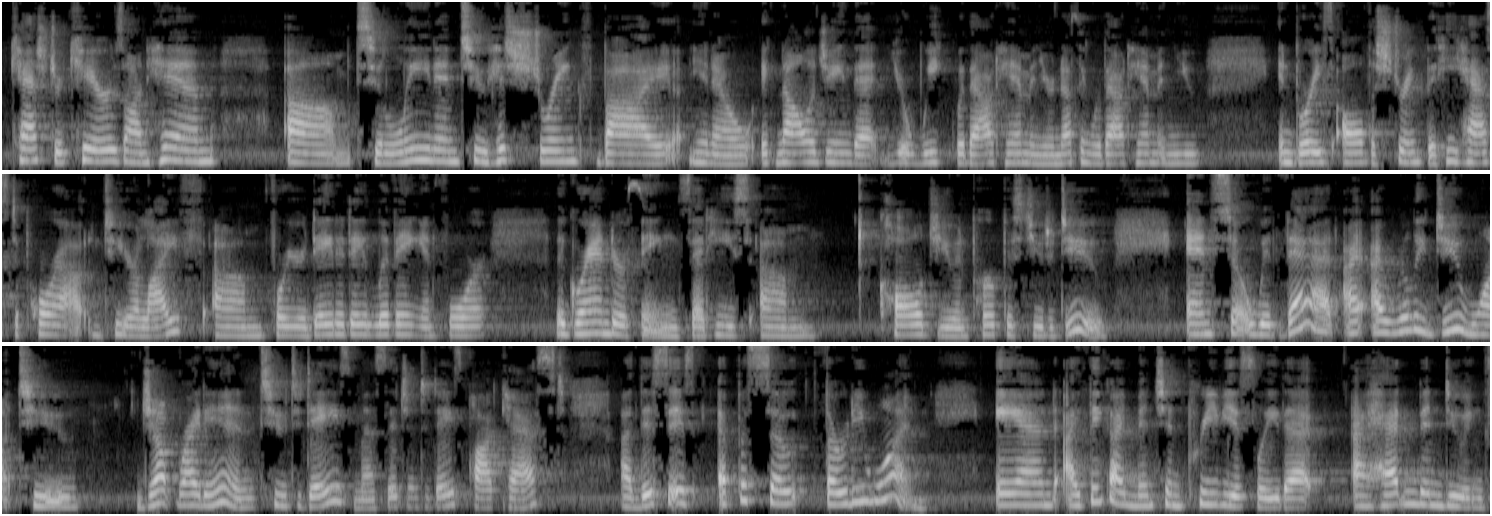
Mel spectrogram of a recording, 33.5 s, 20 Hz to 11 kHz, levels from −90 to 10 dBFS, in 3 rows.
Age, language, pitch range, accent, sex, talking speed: 40-59, English, 175-225 Hz, American, female, 170 wpm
